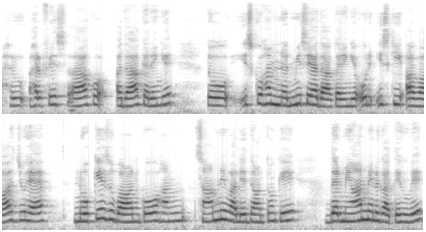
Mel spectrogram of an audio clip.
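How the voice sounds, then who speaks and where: A woman with a Pakistani Urdu accent gives a slow, step-by-step recitation lesson. Her voice sits fairly high but stays even and level, with a dark, mellow tone. She draws out each letter sound before explaining it calmly. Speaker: Quran recitation teacher.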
